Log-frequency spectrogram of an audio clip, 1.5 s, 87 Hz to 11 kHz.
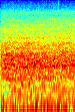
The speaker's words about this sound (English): Ding, ding. Here it comes. So, should I wait? Yeah, here it comes. Okay. So everybody wave. It's the 402 from home. It's train magic.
